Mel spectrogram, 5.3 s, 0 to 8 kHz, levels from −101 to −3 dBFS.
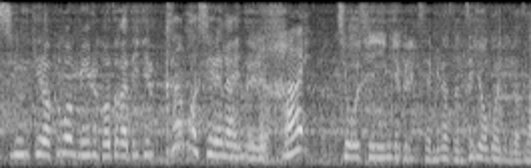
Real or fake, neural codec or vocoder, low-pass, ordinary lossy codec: fake; vocoder, 22.05 kHz, 80 mel bands, HiFi-GAN; 7.2 kHz; none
